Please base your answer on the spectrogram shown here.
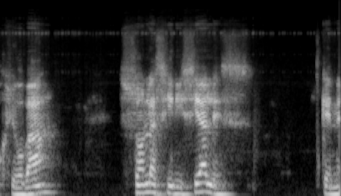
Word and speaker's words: Jehová: Es Yod, Jebaue, que pronunciamos Jehová, o Yahvé también, ¿no?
